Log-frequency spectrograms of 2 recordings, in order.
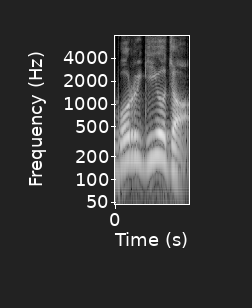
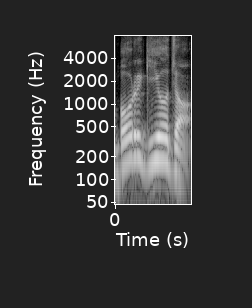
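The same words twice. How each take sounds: First: The name is said in full as two words. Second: The name is said in full as two words.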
